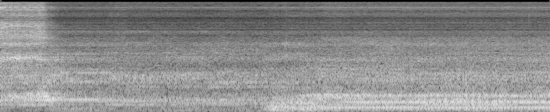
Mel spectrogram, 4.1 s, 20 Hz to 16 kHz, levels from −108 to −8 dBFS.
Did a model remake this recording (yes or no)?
yes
